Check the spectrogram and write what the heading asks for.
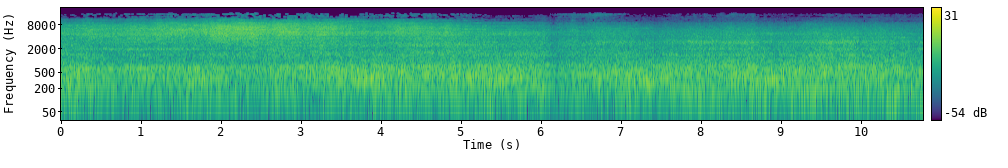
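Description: W7 series Shinkansen pulling out of the station, its cars passing close by: a steady rushing sound of wheels and air with faint whining tones, dipping briefly about six seconds in.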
